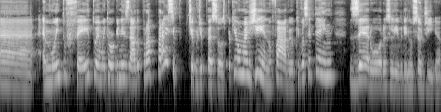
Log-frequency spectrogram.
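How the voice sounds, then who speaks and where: In a very clean recording with a silent background, a woman speaks with an English accent at a medium pitch. Her pace is moderate and her pitch swings are very wide. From Western Australia. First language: English (speaking Portuguese). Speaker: agricultural leadership organization founder. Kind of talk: podcast interview. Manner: halting, many repetitions and fillers.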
